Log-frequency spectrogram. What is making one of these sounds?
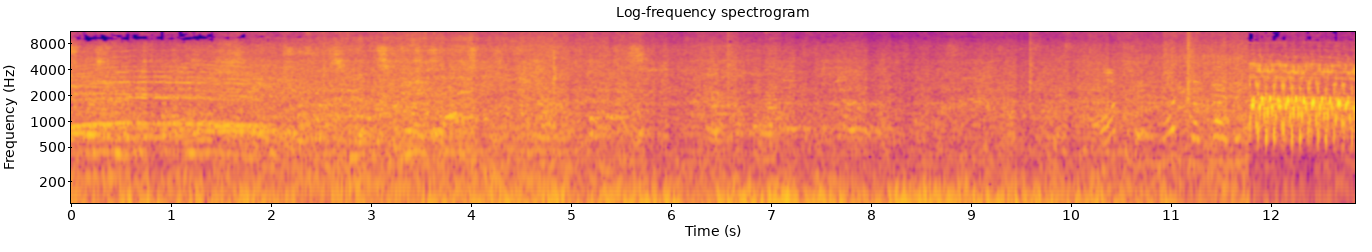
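Vehicle engines rumble as a convoy drives slowly past on a paved street.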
